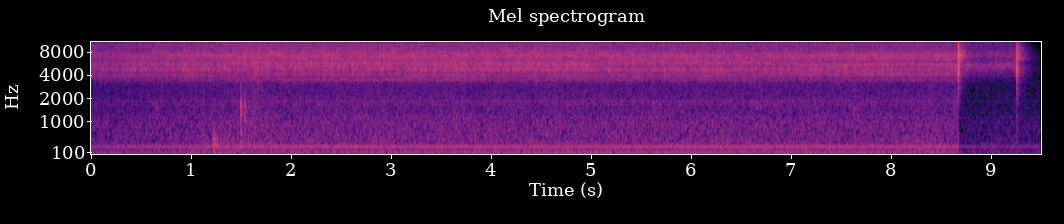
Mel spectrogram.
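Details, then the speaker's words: Kodak Retinette II film camera during service, self-timer buzzes about nine seconds then shutter fires at a quarter-second setting with two clicks half a second apart; shutter seems a bit slow, speeds need adjustment. "shutter fired now that shutter speed does it sit at the moment is a quarter of a second and that seemed a bit slow for me"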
